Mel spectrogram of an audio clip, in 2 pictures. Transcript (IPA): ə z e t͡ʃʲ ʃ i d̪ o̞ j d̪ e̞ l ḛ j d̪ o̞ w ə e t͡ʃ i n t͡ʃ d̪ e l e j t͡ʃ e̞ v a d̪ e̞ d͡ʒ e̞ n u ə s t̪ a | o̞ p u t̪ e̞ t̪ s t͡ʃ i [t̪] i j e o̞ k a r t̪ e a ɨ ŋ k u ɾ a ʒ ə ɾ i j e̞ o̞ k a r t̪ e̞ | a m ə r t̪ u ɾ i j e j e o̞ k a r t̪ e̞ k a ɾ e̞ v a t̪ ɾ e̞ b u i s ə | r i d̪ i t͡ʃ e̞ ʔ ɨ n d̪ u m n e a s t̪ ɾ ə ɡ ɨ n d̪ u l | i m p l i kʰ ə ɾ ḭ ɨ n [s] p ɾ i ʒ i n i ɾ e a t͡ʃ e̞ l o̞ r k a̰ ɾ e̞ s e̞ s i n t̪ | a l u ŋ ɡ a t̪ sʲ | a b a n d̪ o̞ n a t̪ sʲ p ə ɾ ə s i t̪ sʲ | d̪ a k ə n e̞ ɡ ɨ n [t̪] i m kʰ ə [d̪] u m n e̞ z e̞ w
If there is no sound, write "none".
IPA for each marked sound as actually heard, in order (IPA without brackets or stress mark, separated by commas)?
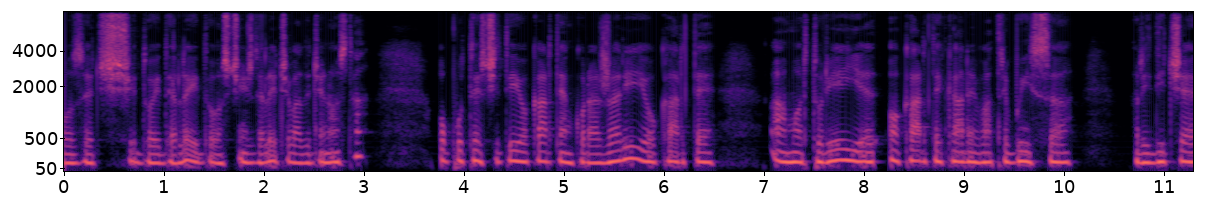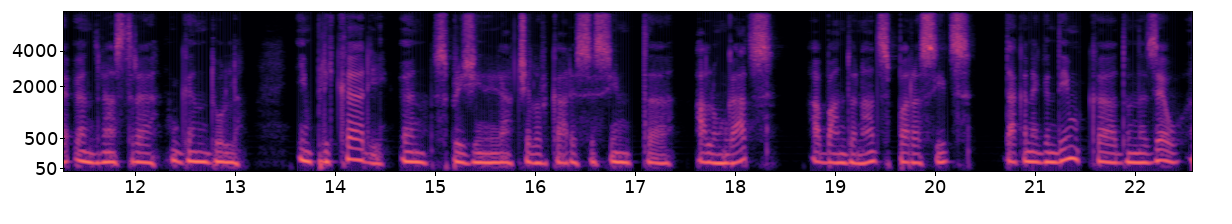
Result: t̪, s, d̪, d̪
